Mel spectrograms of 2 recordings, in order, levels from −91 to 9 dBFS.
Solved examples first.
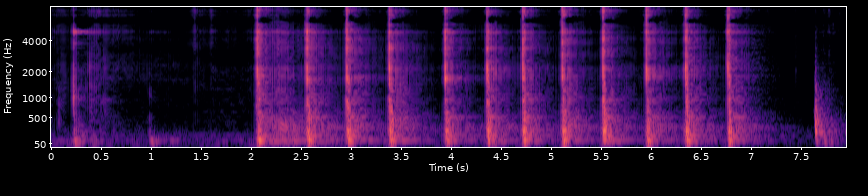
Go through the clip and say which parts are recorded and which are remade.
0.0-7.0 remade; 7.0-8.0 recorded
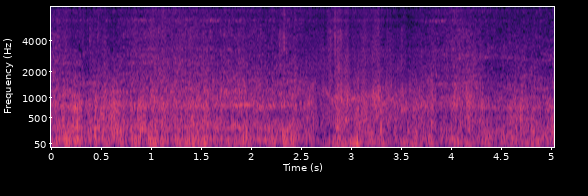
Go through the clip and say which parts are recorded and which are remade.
0.0-2.5 recorded; 2.5-3.7 remade; 3.7-5.0 recorded

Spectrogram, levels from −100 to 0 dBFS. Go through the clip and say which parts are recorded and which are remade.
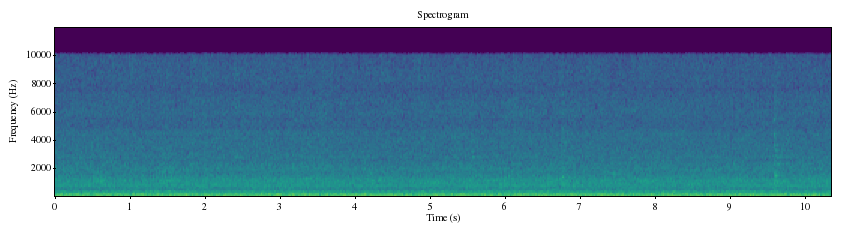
0.0-7.8 recorded; 7.8-8.9 remade; 8.9-10.4 recorded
